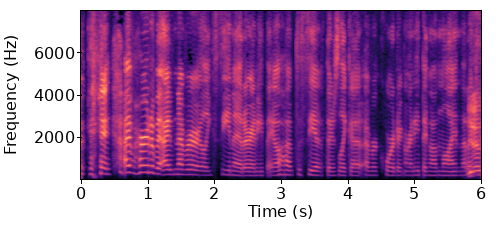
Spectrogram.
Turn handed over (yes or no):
yes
